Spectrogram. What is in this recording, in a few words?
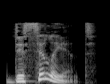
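"dissilient", British English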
